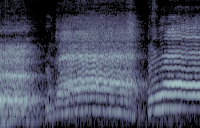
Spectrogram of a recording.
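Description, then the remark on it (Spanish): Goats bleat in three quick, wavering calls, loud, each a nasal, quavering cry with short gaps between, and no one speaking. “día como cualquier otro día en la vida habitual de un pastor llamado Caldi, en Etiopía, salió con sus cabras hacia la montaña.”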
